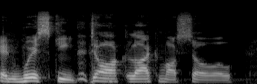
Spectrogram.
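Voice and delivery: low, slow southern drawl. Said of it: "I turned southern there".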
